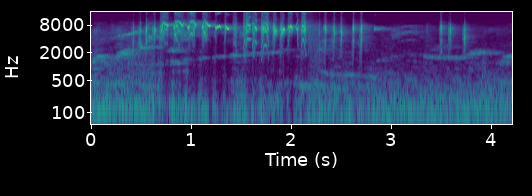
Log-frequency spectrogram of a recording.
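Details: Black sunbird, young and still spotted, East Java, Indonesia; fast rattling series of high, dry, scratchy notes, about three or four per second, aimed at making other sunbirds sing back, then a few isolated chips.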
